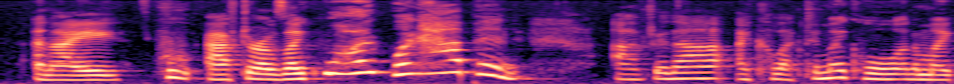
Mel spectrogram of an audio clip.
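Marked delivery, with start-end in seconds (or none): 1.6-2.6 mock alarmed, very high, raised, shocked voice. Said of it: "I'm sorry I raised my voice".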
